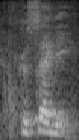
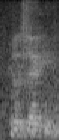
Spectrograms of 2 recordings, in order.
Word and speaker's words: Koszegi: And judging by the expression on Cindy's face, I messed up the pronunciation of the last name. So you read instead of listened. I'm really. Koszegi. Yeah, Koszegi.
